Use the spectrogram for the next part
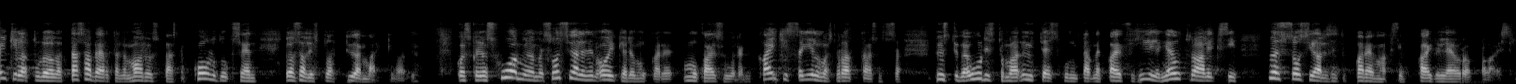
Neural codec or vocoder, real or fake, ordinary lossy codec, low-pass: codec, 44.1 kHz, 2.6 kbps, SNAC; fake; none; 7.2 kHz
